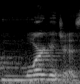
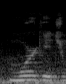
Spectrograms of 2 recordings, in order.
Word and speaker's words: mortgage: you ever wondered why it's spelled like this with a t but the t is silent it's actually because mortgage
